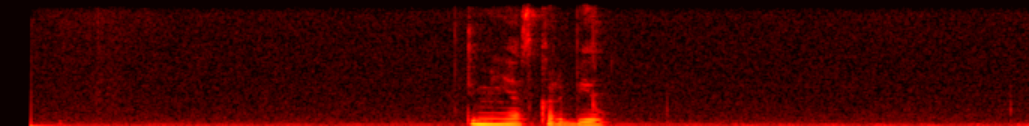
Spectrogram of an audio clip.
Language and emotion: Russian, sad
